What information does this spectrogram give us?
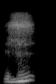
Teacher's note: there is voice from the throat but no air comes from your mouth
